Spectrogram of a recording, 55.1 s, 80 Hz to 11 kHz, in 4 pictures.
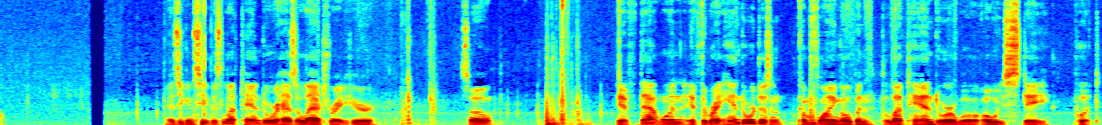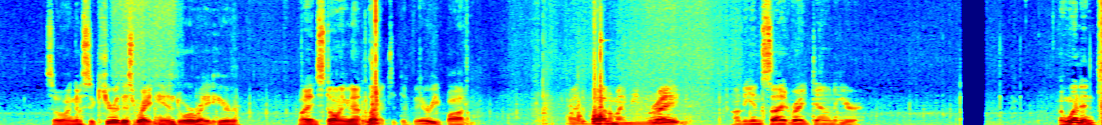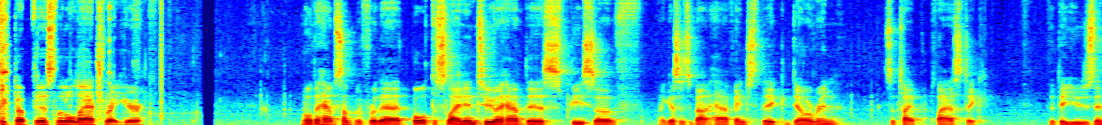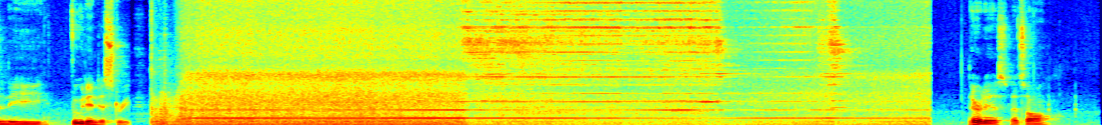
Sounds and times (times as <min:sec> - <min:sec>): Speech: 0:02.1 - 0:04.8, 0:05.8 - 0:06.3, 0:07.8 - 0:13.8, 0:14.4 - 0:16.9, 0:17.6 - 0:19.8, 0:20.9 - 0:24.6, 0:27.0 - 0:29.5, 0:31.4 - 0:40.0, 0:40.7 - 0:43.0, 0:53.5 - 0:54.6
Door: 0:06.8 - 0:07.6.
